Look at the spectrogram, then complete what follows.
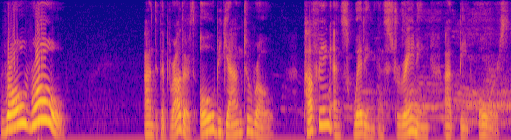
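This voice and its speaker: A woman reading from a folktale book as a storyteller, with measured, deliberate phrasing. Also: low-pitched, lively intonation, darkish tone, slight background noise. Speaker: storyteller, reader. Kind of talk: scripted narration of a folktale book.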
